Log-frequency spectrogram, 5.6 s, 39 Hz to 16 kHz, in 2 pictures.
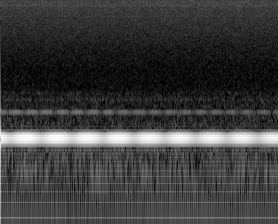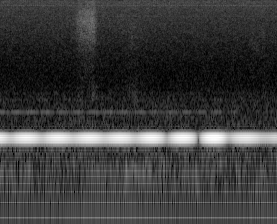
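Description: A 13 cm Tibetan singing bowl sounding one steady tone near 396 Hz (G), with faint higher overtones. Its sound pulses about three times a second and fades a little toward the end.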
